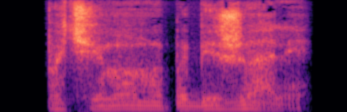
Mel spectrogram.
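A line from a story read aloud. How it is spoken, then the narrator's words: Whisper. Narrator (Russian): прошептал он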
